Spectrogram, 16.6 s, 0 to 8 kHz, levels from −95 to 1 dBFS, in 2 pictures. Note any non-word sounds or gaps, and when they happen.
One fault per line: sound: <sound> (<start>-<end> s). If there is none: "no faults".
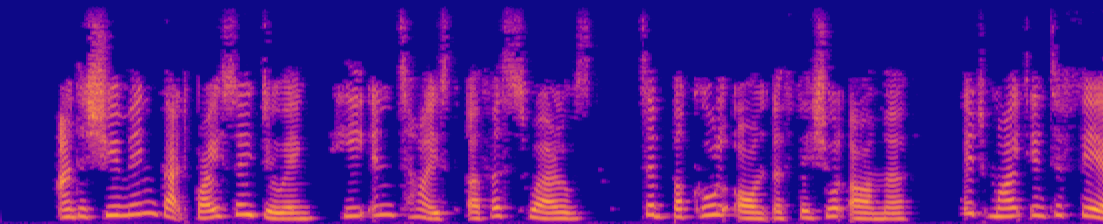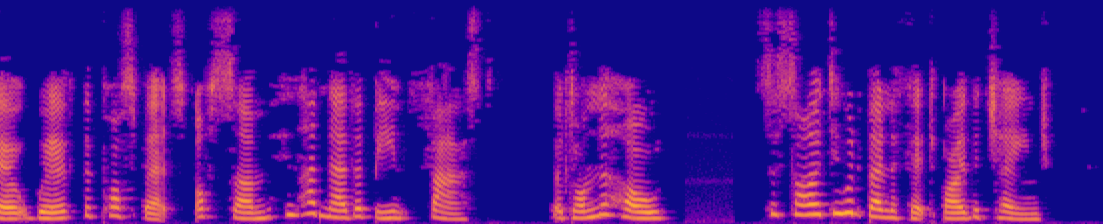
no faults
